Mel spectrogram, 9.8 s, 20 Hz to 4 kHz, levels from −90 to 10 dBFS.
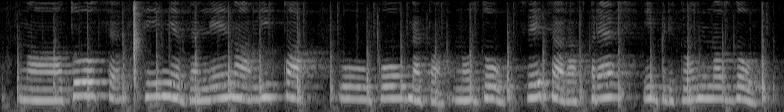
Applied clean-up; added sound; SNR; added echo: none; Run; 11 dB; reverberation time 0.8 s.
